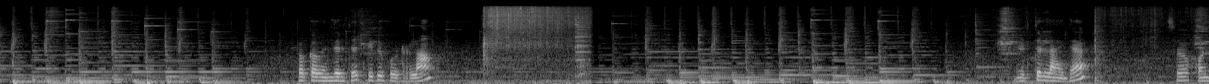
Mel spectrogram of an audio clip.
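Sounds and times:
food sizzling on a hot griddle: 0:04.8 - 0:06.0, 0:09.7 - 0:12.0
background music with low beat: 0:05.8 - 0:09.8.

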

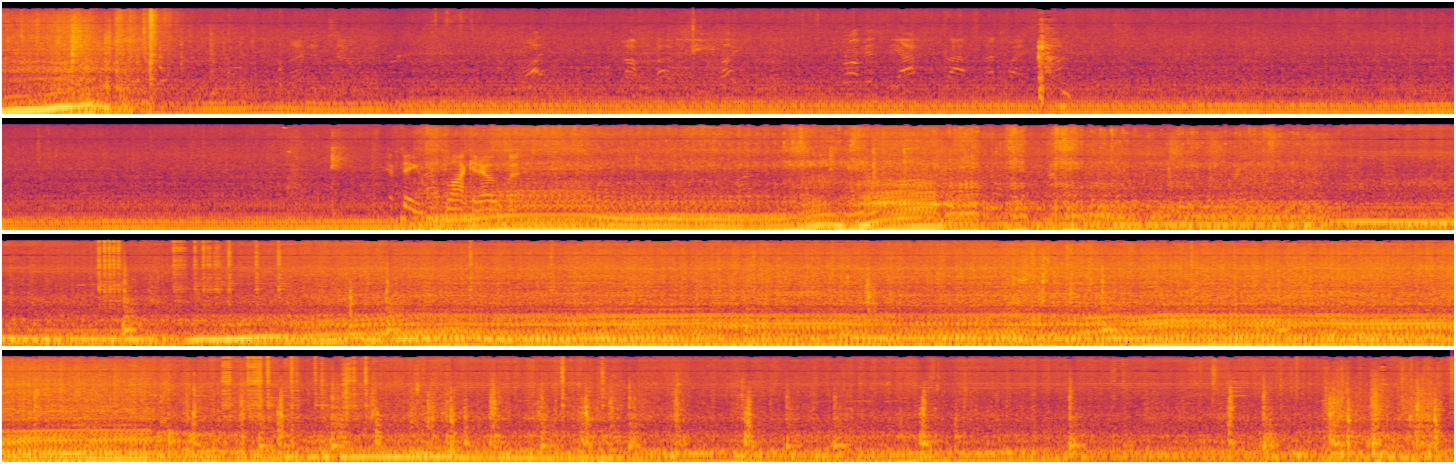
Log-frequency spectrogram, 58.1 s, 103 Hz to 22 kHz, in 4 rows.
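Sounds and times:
engine drone inside vehicle cab: 0:00.0 - 0:58.0
off-road vehicle engine revving: 0:00.0 - 0:58.0.

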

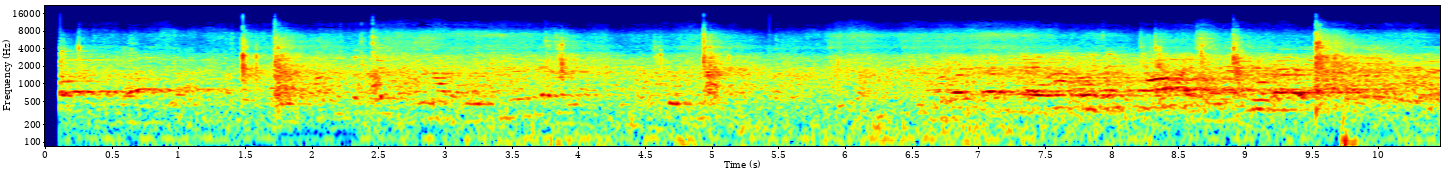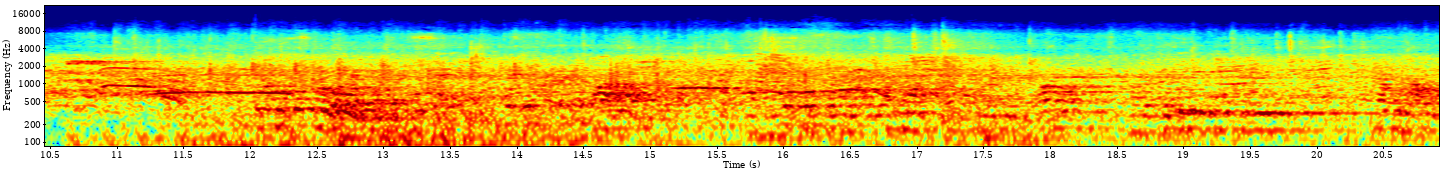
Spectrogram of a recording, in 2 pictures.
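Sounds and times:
hockey sticks and puck clacking: 0:00.1 - 0:20.9
crowd shouting and cheering: 0:06.9 - 0:19.0.

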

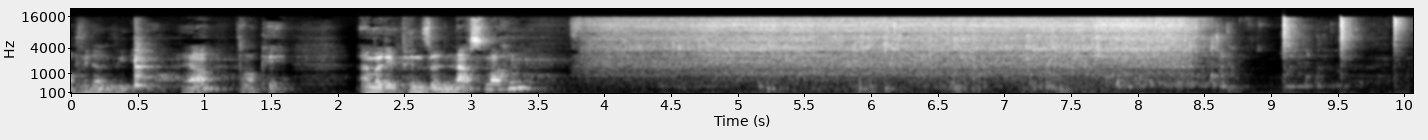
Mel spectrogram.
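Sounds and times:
tap running into sink: 0:05.1 - 0:09.6.

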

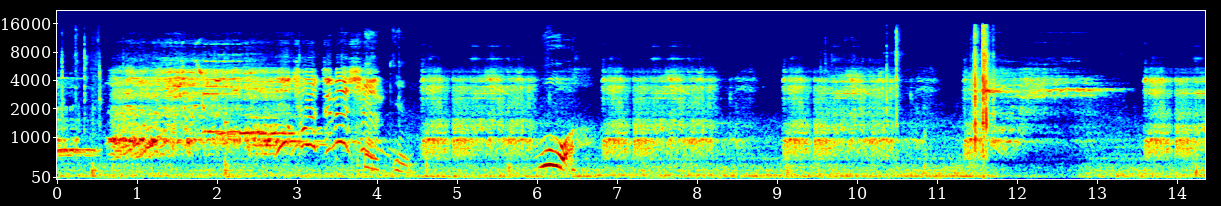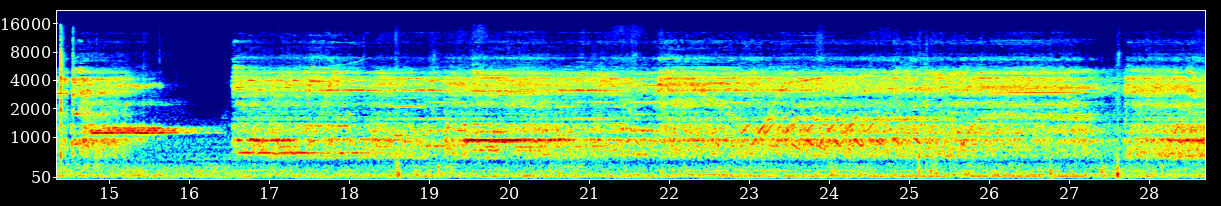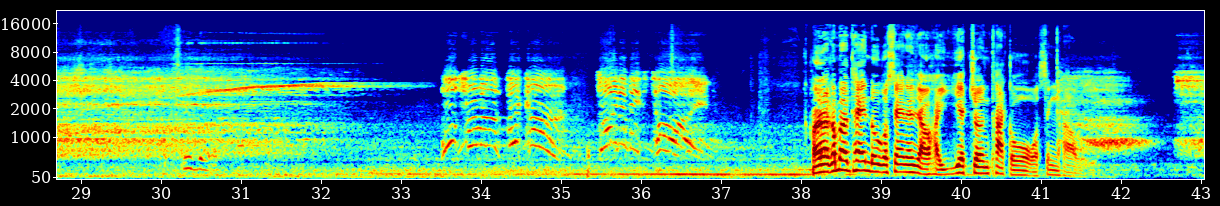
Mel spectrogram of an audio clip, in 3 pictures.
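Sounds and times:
toy clicks: 0:00.0 - 0:00.6, 0:09.5 - 0:12.5
music from toy speaker: 0:16.6 - 0:27.5.

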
